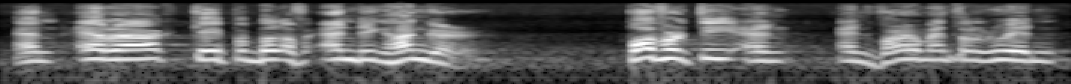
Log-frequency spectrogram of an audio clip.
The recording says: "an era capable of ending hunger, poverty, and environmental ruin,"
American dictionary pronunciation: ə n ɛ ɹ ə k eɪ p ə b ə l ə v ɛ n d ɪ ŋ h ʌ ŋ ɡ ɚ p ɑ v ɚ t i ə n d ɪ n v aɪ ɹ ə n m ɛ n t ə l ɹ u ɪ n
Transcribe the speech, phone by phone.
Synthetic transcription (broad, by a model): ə n ɛ ɹ ə k eɪ p ə b ə l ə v ɛ n d ɪ ŋ h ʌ ŋ ɡ ɚ p ɑ v ɚ t i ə n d ɪ n v aɪ ɹ ə n m ɛ n t ə l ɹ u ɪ n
